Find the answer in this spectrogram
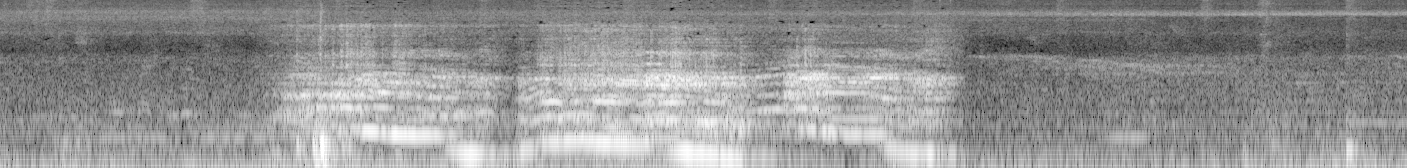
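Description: Recorded dinosaur roar played through the speaker at an animatronic Yangchuanosaurus: a growling roar that starts about two seconds in and swells several times with rising and falling pitch for about five seconds, then cuts off. A steady low rumble runs underneath.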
